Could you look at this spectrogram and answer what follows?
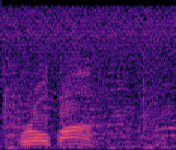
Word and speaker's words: Robin: for a first down you folks in Montana would pronounced that Robin of course ro bi n but down here in Louisiana we add a little French flair to that we call him robot robot robot first agenda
